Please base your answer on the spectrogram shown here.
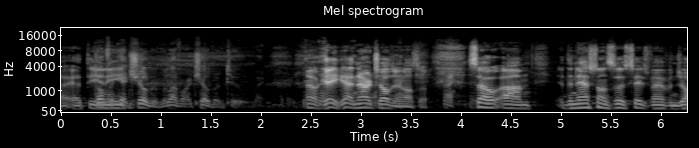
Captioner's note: laughter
